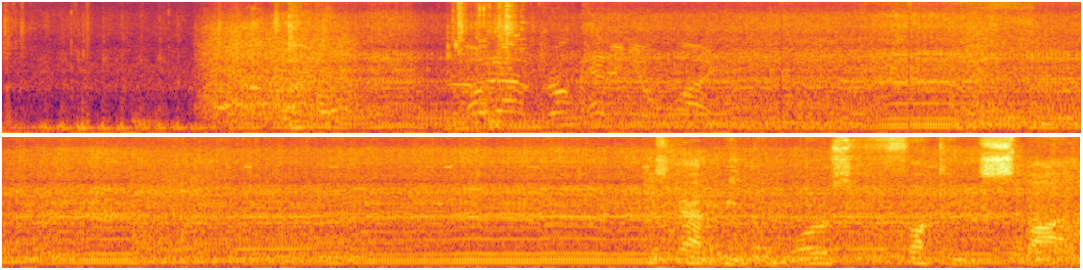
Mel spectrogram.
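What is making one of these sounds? A quad bike engine revs and drones as it drives over rough ground.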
